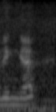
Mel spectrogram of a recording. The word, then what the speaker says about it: Duolingo: Duolingo.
